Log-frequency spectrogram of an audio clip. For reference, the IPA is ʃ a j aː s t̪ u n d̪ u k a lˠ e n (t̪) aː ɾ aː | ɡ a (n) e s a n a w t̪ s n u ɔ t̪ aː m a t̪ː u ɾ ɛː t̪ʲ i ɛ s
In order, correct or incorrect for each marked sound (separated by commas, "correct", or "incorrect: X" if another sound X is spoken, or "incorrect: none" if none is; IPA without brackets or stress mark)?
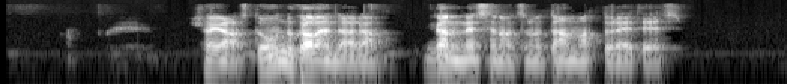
incorrect: d̪, incorrect: nː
